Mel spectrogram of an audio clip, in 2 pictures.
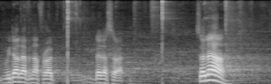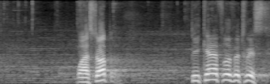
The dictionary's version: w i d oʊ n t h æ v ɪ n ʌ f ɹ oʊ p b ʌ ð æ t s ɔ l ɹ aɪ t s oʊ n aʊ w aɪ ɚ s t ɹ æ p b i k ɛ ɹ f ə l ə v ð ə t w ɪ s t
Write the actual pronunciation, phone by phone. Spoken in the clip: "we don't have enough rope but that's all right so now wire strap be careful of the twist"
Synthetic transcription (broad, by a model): w i d oʊ n t h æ v ɪ n ʌ f ɹ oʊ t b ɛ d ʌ s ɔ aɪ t s oʊ n aʊ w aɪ s t ɔ p b i k ɛ ɹ f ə l ə v ð ə t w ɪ s t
